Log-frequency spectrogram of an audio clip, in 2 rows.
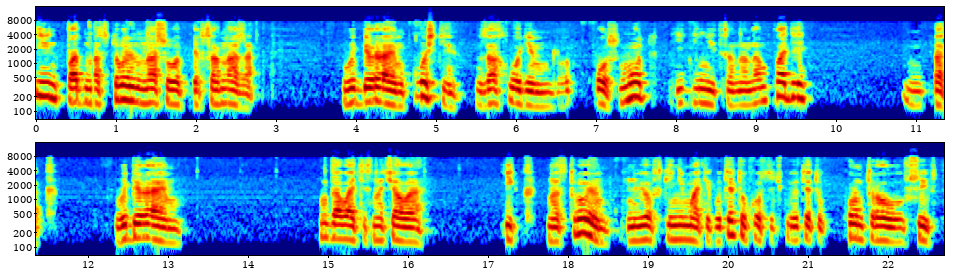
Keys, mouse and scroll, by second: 0.9 shift+middle click, 1.7 scroll up 4, 2.2 middle click, 3.0 shift+middle click, 4.7 click, 5.9 click, 8.2 KP_1, 9.3 scroll up 3, 9.6-10.5 scroll down 2, 13.5 middle click, 14.2 scroll down 1, 14.4 middle click, 15.4 middle click, 16.3 shift+middle click, 16.4 shift+middle click, 17.0-17.5 scroll up 3, 17.8 scroll down 1, 18.6 click, 20.4 shift+click.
